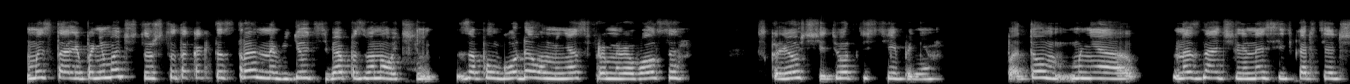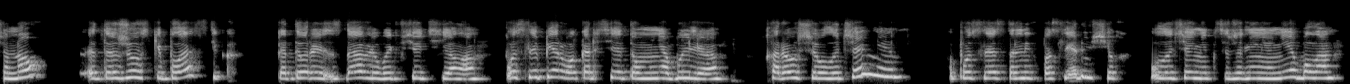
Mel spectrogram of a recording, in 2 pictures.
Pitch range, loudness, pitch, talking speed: 270-305 Hz, -16 LUFS, 285 Hz, 105 wpm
